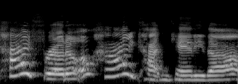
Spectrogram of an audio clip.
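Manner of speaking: high, bubbly visitor hello; mock-sweet visitor voice; imitated gushing greeting. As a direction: greet them in a high, loud singsong. Visitor greets baby and narrator.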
